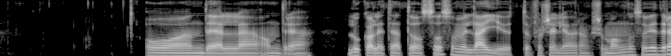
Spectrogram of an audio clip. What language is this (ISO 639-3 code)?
nor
